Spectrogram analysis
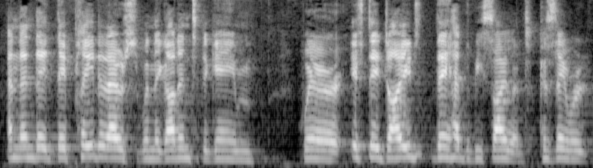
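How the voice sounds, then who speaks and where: A man's voice: high voice, fairly even intonation, moderate pace. A man co-hosting a podcast, chatting casually and telling stories in an informal, enthusiastic way. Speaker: podcast co-host. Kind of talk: casual chat about games.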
